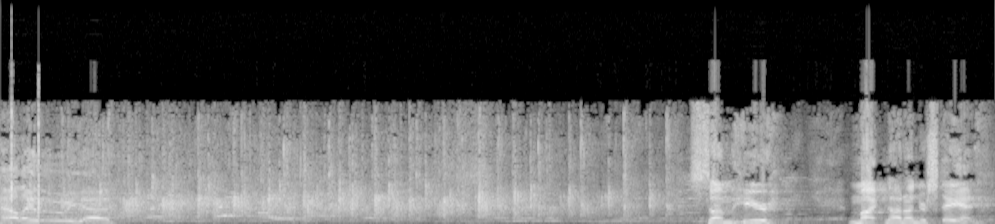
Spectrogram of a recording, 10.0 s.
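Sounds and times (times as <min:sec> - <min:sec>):
audience clapping hands: 0:00.0 - 0:07.4
speech: 0:00.1 - 0:01.3, 0:07.1 - 0:07.9, 0:08.5 - 0:09.9.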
